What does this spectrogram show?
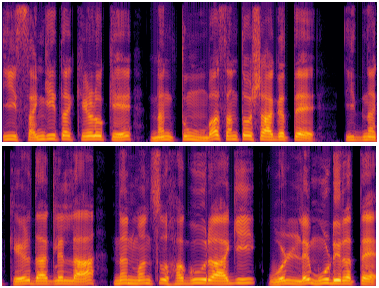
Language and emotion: Kannada, happy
